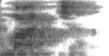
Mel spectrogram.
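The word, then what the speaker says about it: macchia: Mangia, Cioè, maccia, maccia, senza la N. maccia.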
